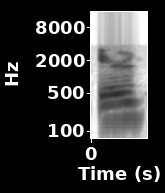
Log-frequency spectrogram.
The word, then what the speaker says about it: Aaron: It's Aaron, A-A-R-O-N, and last name Jordan, J-O-R-D-A-N.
